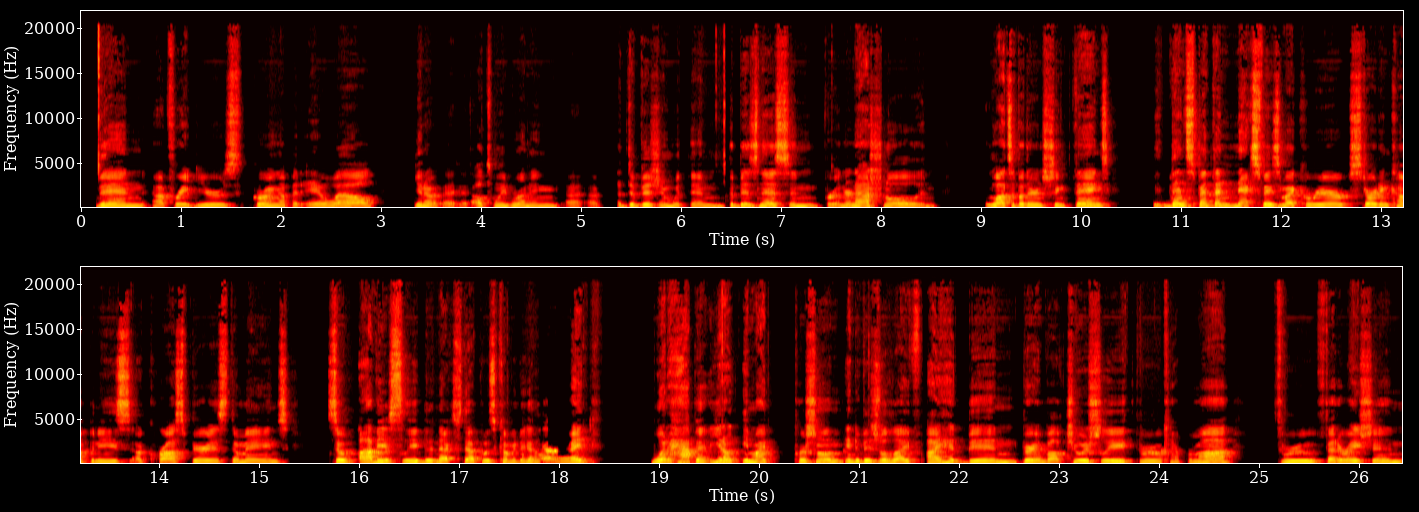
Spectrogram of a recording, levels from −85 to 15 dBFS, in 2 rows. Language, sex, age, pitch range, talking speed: English, male, 40-59, 130-185 Hz, 160 wpm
